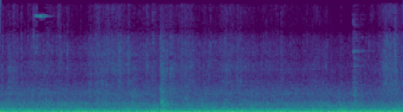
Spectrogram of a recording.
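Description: Steady low rumble of a Shatabdi Express passenger train running at speed, heard from inside the coach.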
